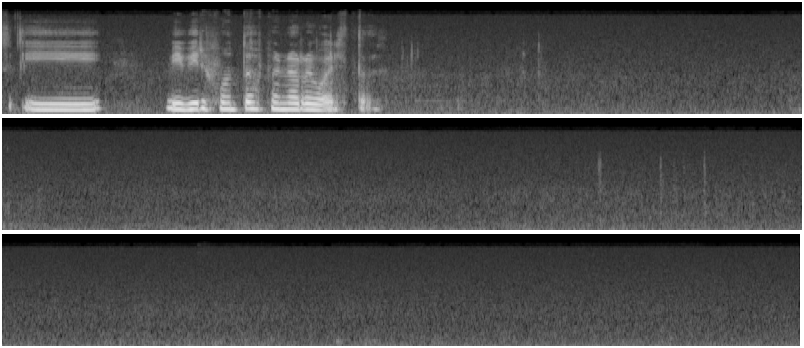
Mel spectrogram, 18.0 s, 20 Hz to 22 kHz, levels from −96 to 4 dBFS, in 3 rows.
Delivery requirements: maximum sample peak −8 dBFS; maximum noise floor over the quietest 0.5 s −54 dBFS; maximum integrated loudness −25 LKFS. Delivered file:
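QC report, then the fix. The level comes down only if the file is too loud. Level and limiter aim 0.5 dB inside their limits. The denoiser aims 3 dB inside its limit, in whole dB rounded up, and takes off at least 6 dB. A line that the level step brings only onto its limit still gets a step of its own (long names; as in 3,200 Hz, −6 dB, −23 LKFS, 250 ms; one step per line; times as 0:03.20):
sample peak −2.0 dBFS: out of spec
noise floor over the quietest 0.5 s −50 dBFS: out of spec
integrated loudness −15.5 LKFS: out of spec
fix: level −10 dB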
